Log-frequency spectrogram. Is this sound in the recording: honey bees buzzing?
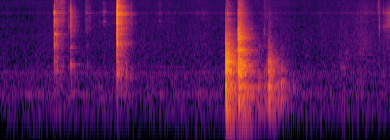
no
